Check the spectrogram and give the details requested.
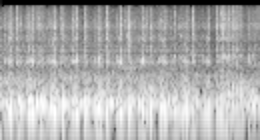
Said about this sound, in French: Soudain, le bruit d'un moteur se fait entendre au-delà de la foule. Puis, un autre moteur et encore un autre. Le bruit de ces moteurs est assourdissant, certes, mais merveilleux aux oreilles des passionnés.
